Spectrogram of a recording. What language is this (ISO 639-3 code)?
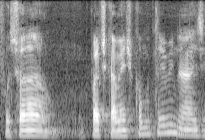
por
